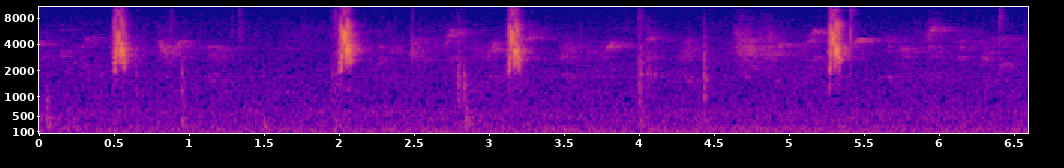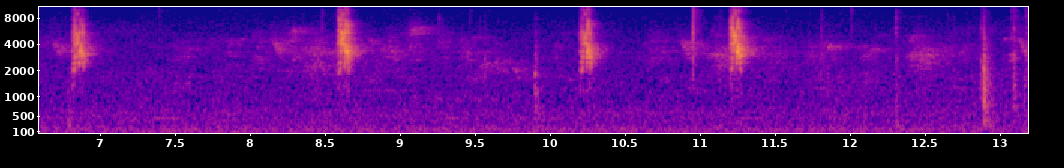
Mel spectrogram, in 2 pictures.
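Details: Eurasian tree sparrow chick, 21 May 2013, begging more feebly than usual, perhaps tired: thin, high, single sharp chirps every one to two seconds at an uneven pace, while a turtle dove and a crow call somewhere.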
